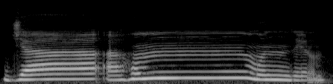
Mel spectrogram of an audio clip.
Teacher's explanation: میم ساکن ہے اور اس کے بعد میم ہے، تو یہاں پہ غنہ کے ساتھ ہم لوگ اس کو پڑھیں گے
